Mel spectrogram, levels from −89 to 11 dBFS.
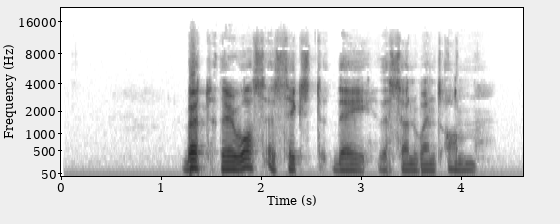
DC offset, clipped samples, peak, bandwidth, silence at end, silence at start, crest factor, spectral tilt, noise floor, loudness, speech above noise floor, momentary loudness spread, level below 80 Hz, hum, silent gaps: under 0.1%; under 0.1%; 0 dBFS; 13.5 kHz; 0.45 s; 1.2 s; 20 dB; -5 dB/octave; -56 dBFS; -19 LUFS; 37 dB; 12 LU; -48 dBFS; none; none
